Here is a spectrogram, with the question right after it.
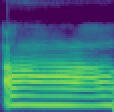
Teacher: on is relaxing her facial muscles and and just kind of keeping her mouth a little more open tongue kind of in the middle don't make it sound closed off it's got to be ah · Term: open vowels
